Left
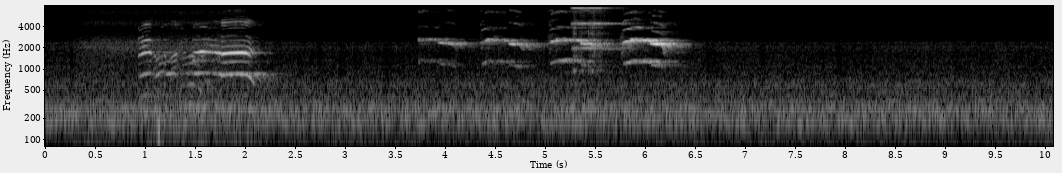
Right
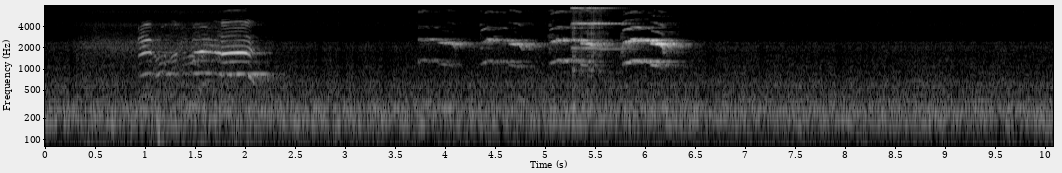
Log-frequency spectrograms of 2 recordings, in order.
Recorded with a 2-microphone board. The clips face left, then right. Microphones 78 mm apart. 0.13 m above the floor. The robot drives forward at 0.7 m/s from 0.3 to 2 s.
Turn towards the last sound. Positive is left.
turn(degrees=-80)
